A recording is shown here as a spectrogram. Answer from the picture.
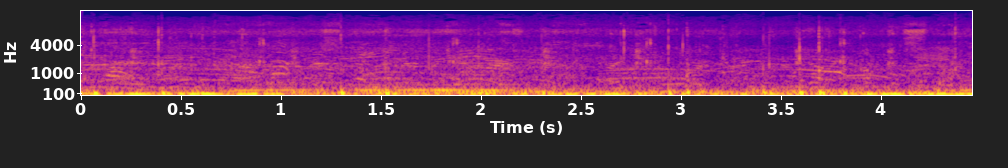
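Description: Outdoor voices of players and people around beach volleyball courts, chattering and calling, over a steady low hum. A faint knock comes near the end as the volleyball is hit.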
